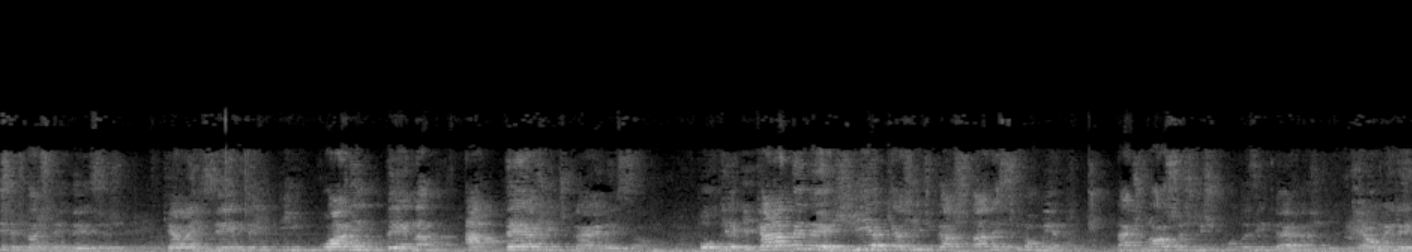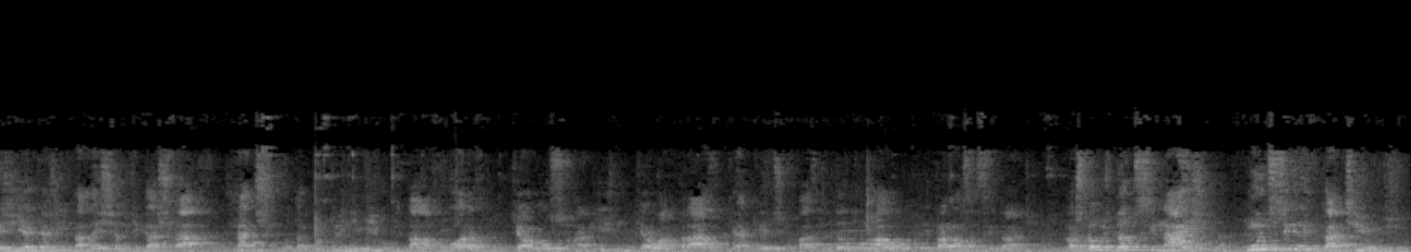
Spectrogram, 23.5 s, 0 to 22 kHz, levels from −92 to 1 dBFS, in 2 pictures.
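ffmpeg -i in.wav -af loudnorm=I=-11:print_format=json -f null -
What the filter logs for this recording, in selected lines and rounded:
"input_i" : "-30.7",
"input_tp" : "-9.9",
"input_lra" : "6.5",
"input_thresh" : "-40.7",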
